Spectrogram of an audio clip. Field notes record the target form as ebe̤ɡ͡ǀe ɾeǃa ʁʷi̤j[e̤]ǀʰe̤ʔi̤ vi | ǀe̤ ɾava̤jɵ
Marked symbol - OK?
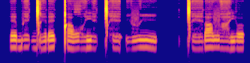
yes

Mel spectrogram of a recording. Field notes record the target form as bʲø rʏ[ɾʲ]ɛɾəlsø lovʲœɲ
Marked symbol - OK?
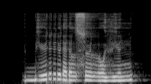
no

